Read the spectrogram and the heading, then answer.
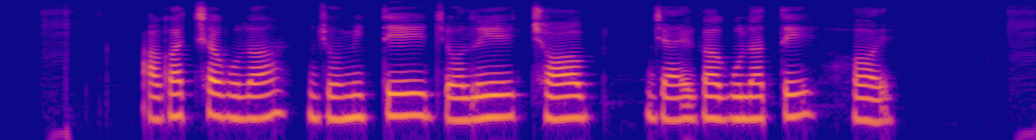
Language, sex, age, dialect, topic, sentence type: Bengali, female, 18-24, Jharkhandi, agriculture, statement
